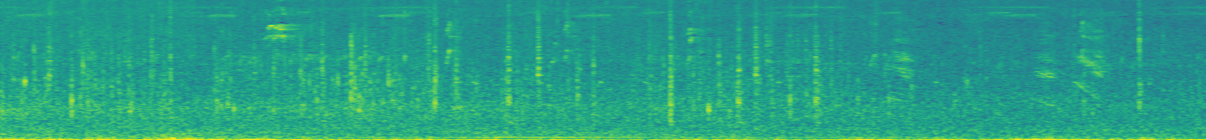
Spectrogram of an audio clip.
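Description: A few short bird calls, some falling in pitch, scattered among many sharp clicks and taps.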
